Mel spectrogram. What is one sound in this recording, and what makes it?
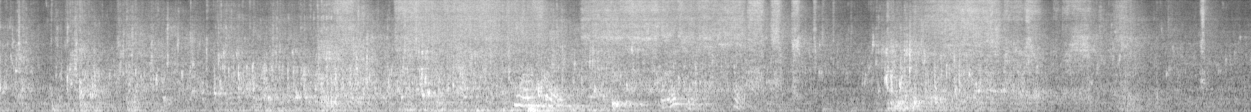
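Hands rub and squelch through a dog's wet fur.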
